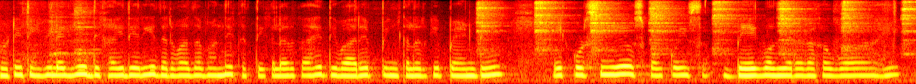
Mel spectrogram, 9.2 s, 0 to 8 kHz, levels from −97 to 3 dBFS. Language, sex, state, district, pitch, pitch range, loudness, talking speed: Hindi, female, Odisha, Sambalpur, 215 Hz, 210-225 Hz, -16 LUFS, 205 wpm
